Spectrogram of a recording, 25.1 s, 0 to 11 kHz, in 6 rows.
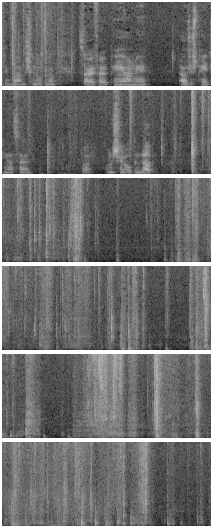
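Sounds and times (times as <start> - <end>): packaging rustling and crinkling: 7.6 - 10.4, 11.3 - 15.6, 18.0 - 25.0.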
